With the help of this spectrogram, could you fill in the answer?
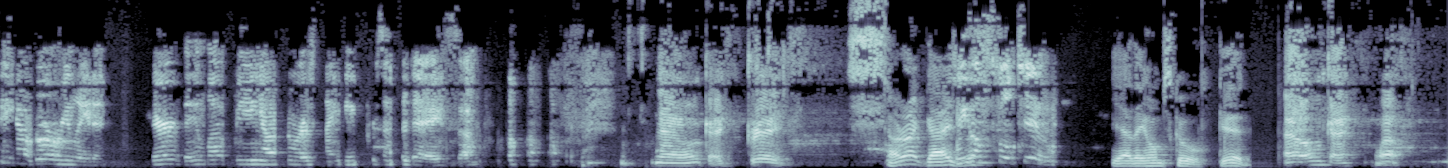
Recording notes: This was our 13th Zoom meeting.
